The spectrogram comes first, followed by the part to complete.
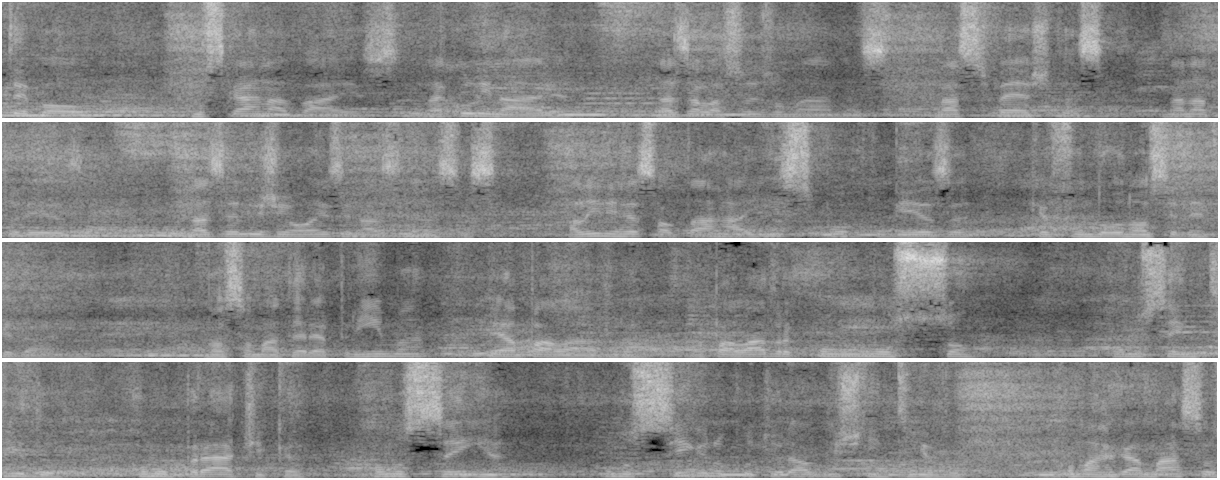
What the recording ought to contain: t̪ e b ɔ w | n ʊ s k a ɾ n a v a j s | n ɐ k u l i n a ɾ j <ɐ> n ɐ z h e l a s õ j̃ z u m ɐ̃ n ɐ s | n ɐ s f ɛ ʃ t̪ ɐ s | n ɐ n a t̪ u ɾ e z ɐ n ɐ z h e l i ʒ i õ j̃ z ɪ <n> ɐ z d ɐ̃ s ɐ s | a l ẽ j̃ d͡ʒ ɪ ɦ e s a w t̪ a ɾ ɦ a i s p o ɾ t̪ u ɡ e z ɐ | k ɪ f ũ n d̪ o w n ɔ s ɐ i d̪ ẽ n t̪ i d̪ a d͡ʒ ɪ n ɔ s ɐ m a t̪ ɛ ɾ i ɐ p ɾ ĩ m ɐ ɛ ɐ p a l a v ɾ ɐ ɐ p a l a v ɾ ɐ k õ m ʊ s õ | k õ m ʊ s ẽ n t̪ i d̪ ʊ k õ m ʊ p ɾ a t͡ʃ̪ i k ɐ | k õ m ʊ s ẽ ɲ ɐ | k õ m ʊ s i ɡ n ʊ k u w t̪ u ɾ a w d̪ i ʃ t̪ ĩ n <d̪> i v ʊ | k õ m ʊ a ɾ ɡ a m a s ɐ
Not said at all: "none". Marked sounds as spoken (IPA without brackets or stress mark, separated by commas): ɐ, n, t̪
